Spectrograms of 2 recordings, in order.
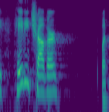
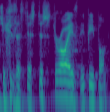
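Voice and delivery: ordinary talk, nothing marked

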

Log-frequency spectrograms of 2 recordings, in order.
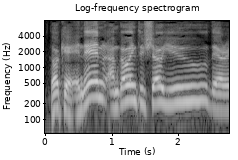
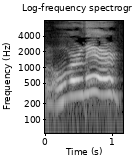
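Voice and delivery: "over there" drawn out and higher; emphatic; 9 semitones higher, slower than usual. Shown as a demonstration. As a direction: stretch "over there" slowly, lifted. Repeats pointing phrase louder.

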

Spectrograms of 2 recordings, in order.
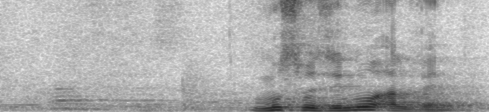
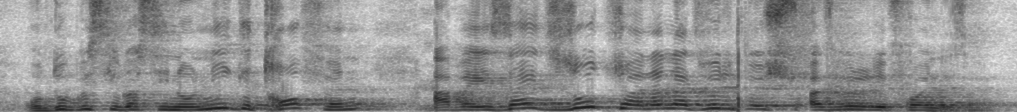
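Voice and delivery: staunend; 7 semitones higher than usual. Retold or imitated. Staunender kleiner Bruder, zitiert.

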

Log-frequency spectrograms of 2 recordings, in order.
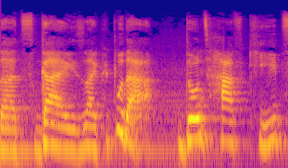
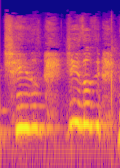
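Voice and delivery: higher, amazed Jesus, Jesus; imitating overjoyed husband; 10 semitones higher than usual. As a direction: mimic the husband's stunned joy. Husband's reaction retold.

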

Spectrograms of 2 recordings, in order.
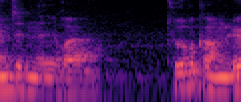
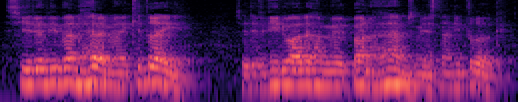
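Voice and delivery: put-on higher Bornholm accent, bragging; 4 semitones higher, 3 dB louder than usual. A narrator's reading. Kurt brags to the drunk man in Bornholm accent. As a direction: brag in Bornholm dialect. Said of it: "den bornholmske accent".

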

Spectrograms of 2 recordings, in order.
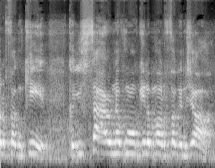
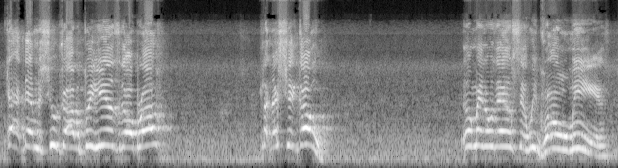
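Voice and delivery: fed-up shout; 7 semitones higher than usual. Real, not acted. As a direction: yell at him to let it go. Yelling at rival to move on.

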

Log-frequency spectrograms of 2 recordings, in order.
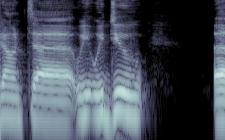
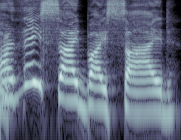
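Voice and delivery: pointed question; 8 semitones higher, 3 dB louder, slower than usual. Acted. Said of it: "Slick Palm asked".

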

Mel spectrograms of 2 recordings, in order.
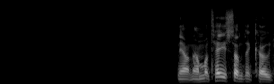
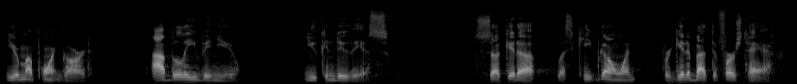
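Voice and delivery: low, softer, steadying encouragement; reassuring coach; 4 semitones lower, 5 dB quieter than usual. Retold or imitated. Coach steadying a rattled point guard, reassuring. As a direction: settle the player down with quiet belief. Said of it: "What I needed him to say was".

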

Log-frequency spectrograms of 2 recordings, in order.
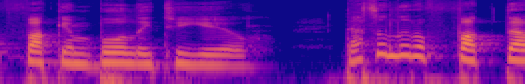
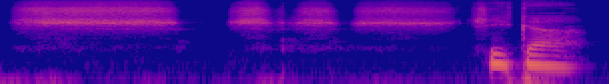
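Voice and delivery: soft hushing to calm a crying friend; quiet comforting shh; soothing shush; 4 semitones lower, 10 dB quieter, much slower than usual. Acted. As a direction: shush her gently like a child. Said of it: "Marcia then knelt down beside the crying Anita, embraced her, and began stroking her hair".

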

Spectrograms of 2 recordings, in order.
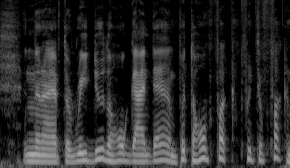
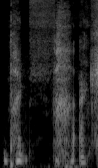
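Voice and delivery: whispered, softer despair; heartbroken whisper; 5 semitones higher, 7 dB quieter than usual. Real, not acted. Watching the sad character's scene, a soft whispered curse. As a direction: breathe it out, defeated.

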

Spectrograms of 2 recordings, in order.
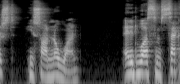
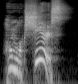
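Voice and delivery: high, loud strangled gasp; choked gasp of recognition; a throttled friend gasping the name; stifled gasp; 9 semitones higher, 5 dB louder, slower than usual. Acted. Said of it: "gasped the hollow, stifled voice".

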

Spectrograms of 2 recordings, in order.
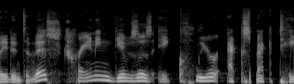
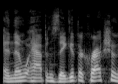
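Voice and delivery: ordinary delivery

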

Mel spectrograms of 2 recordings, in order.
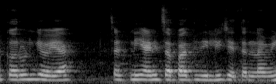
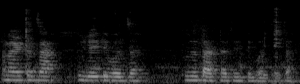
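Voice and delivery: softer and quick, telling the little one to go sit; quiet hurried aside; 2 semitones lower, 13 dB quieter, faster than usual. Real, not acted. Mother hurrying her daughter to her plate, softer and fast.

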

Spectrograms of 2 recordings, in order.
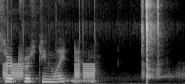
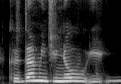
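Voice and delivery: ordinary delivery

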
